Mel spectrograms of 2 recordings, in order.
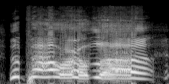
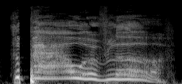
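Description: First: It is yelled in a smoky voice. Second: It is said in a plain voice.

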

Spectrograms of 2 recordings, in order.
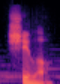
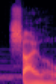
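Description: First: The name is said the original Hebrew way. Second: The name is said the common English way.

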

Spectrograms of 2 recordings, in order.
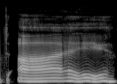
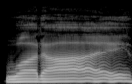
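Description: First: The two words are said separately, not joined. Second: The two words are joined smoothly together. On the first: The speaker calls it wrong. "ולא what I" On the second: The speaker calls it right. "נקרא לזה לגאטו, למשל what I"

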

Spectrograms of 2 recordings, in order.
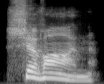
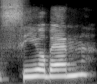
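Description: First: The middle consonant is a V sound. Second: The middle consonant is a B sound. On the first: The speaker calls it right. "So the BH turns to a V" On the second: The speaker calls it wrong. "We had Sioban"

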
